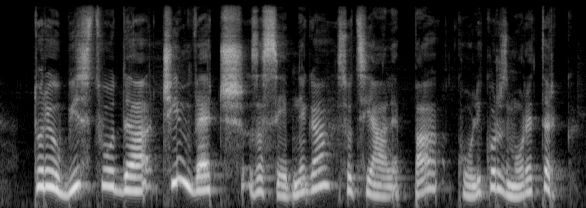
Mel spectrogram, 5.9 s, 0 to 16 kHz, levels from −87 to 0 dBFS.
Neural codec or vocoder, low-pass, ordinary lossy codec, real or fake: none; 14.4 kHz; none; real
